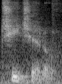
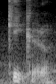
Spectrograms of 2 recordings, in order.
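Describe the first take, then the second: First: The name uses ecclesiastical Latin pronunciation. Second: The name uses classical Latin pronunciation. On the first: "in ecclesiastical pronunciation of Latin, his name will be pronounced Cicero" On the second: "I am using classical pronunciation for his name"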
